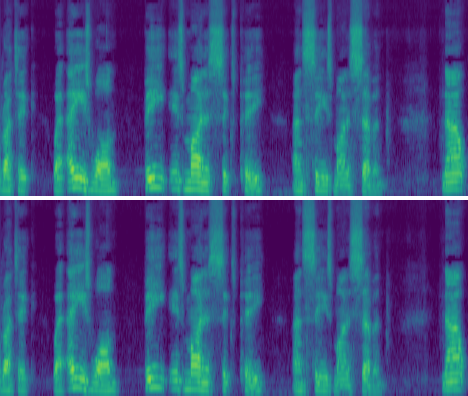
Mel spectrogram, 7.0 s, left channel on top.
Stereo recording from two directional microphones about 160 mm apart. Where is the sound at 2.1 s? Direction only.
20° right (ahead or behind).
